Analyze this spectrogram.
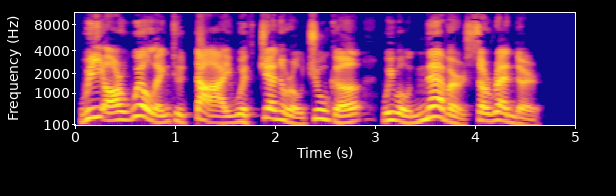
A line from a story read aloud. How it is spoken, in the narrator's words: as one, they all shouted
